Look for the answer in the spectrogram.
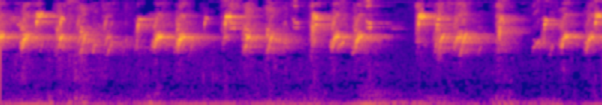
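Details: European goldfinch young begging, a sound used to make an adult goldfinch sing: high, squeaky chirp bursts grouped in short phrases roughly every half second, over a soft low hum.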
